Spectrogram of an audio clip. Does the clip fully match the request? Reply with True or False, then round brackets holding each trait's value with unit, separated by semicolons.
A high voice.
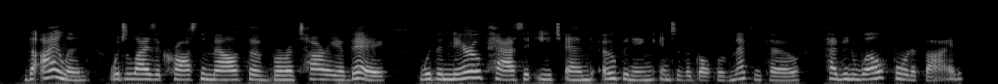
True (225 Hz)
